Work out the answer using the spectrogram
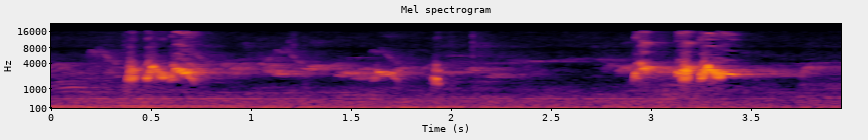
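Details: Red-whiskered bulbul lure bird singing at dawn to draw wild birds: two lively bursts of warbled, chirping notes split by a short pause with a quiet single note, over a soft background hum.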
